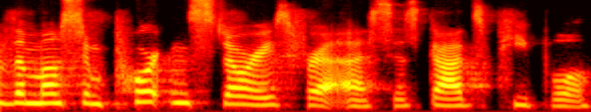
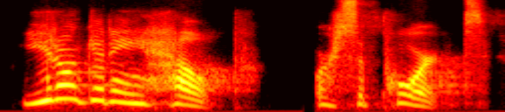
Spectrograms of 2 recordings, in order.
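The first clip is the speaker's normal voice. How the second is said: usual speaking voice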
